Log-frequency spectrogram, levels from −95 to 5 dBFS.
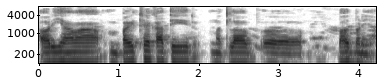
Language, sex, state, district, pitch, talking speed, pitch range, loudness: Bhojpuri, male, Bihar, Saran, 120 Hz, 115 wpm, 115-125 Hz, -17 LUFS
